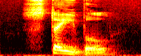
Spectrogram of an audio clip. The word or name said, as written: stable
